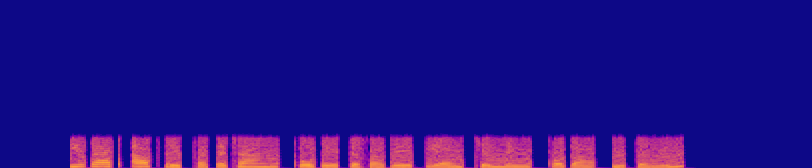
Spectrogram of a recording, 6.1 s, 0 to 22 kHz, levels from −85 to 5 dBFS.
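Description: Low bit depth without dither runs through the whole clip. The speech has a coarse, grainy distortion that shifts with every syllable and sits only about 10 dB below the voice. It is likely caused by rounding the samples to very few levels, about what 4 bits would give, with no dither to break up the error. The error tracks the signal, so softer passages turn gritty and the quietest moments sputter between steps or fall to silence.

Opus compression damage is also present from start to finish. The sound is cut off sharply at 4.1 kHz, which gives a narrowband, muffled quality, and the remaining spectrum is rough and noisy rather than clean. This points to Opus at a very low rate, around 12 kbps, likely in its music-oriented CELT mode. That mode keeps each band's energy but fills starved bands with noise or folded copies of lower bands, which is where the heavy rough graininess comes from.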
